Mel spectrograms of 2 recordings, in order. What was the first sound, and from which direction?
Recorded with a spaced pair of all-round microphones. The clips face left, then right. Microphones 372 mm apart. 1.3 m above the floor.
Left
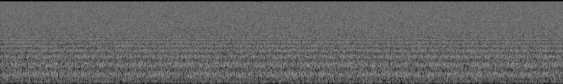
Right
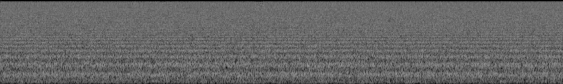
Only background noise.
